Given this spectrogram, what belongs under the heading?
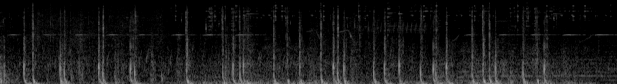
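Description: Horse hooves clip-clopping in The Witcher 3: Wild Hunt, a steady trotting rhythm of sharp hoof strikes throughout, close and clear with faint game ambience behind.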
